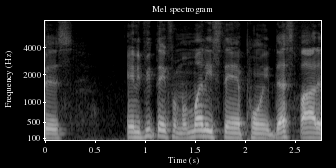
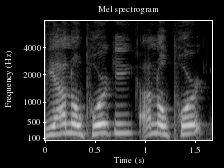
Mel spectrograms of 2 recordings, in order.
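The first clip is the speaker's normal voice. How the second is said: high, louder retold voice of a Philly block kid; local kid's reply; 11 semitones higher, 6 dB louder than usual. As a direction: pitch it up and loud like the kid from the block recognizing the name. Local kid vouching for Porky.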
